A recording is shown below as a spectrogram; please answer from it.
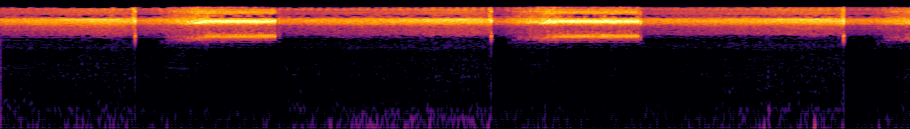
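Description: A Japanese katydid sings a high, dry buzz that swells into louder rasping bursts every few seconds.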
